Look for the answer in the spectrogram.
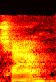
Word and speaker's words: Chao: I think you pronounce it chao, C-H-A-O, chao.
